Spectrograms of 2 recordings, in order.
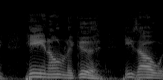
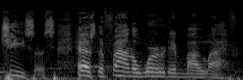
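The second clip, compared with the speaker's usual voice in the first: emphatic preaching; 4 semitones higher, 4 dB louder, slower than usual. Acted. Preaching declaration.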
